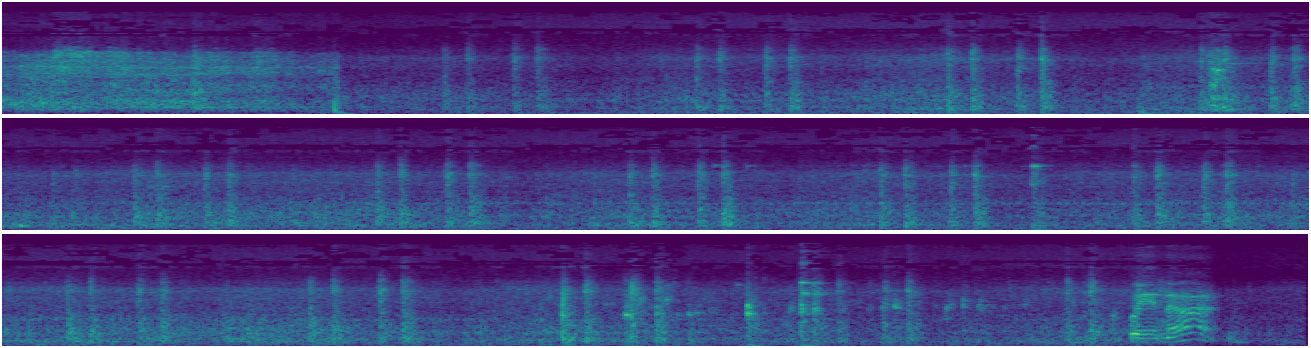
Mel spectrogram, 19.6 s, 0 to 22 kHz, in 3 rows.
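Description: A passenger train in 1960s South Africa, bound for Johannesburg, rumbles steadily along the rails with a continuous rattle and scattered clicks. The noise stays at an even, moderate level for the whole stretch.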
